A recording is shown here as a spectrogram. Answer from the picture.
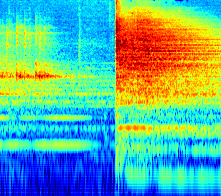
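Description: Cantonese opera accompaniment: a held instrumental note fades away, then about a second in the percussion section strikes a loud cymbal-and-gong crash that rings on and slowly dies away.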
